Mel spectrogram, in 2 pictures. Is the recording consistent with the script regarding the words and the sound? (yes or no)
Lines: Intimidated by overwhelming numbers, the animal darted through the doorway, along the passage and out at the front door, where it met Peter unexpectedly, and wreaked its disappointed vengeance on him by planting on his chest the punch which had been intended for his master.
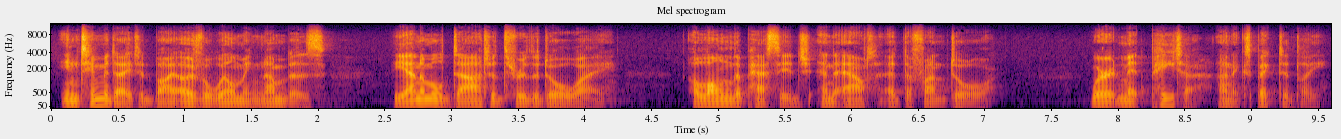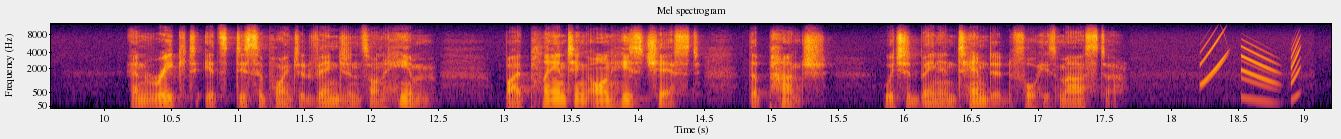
no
